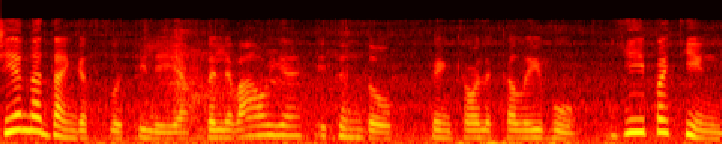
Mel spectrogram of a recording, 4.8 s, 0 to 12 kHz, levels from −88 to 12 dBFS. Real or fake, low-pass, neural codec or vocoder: real; 7.2 kHz; none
